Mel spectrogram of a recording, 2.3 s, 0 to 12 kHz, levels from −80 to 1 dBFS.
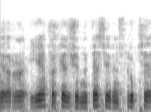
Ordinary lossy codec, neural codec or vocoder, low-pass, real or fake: AAC, 32 kbps; codec, 16 kHz, 16 kbps, FreqCodec, smaller model; 7.2 kHz; fake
